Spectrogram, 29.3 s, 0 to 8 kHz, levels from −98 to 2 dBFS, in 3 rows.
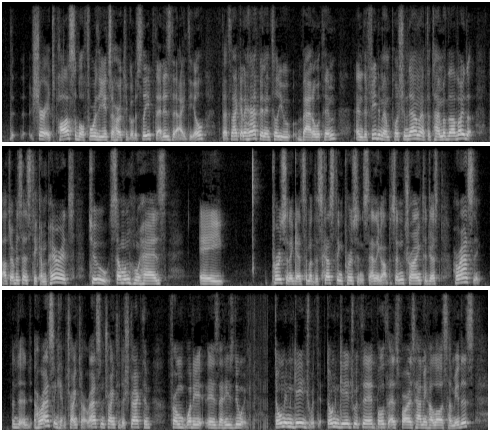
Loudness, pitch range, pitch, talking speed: -29 LUFS, 165-205 Hz, 180 Hz, 195 wpm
